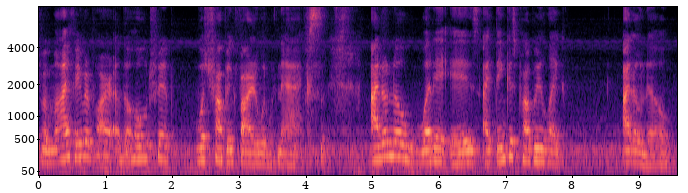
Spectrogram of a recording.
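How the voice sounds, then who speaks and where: A woman in her late teens chatting casually to the camera in a rambling way, often laughing and trailing off. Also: low voice. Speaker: college vlogger. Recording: noticeable background noise.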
